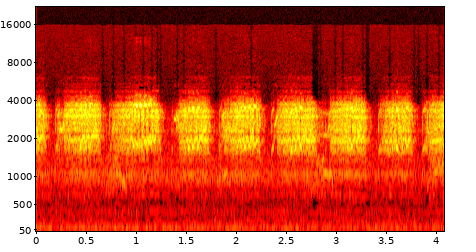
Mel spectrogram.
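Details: Evening of 27 January 2016: a barn owl at the nest hisses steadily as a mouse is brought in; eight rasping bursts come at an even pace, about two per second.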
